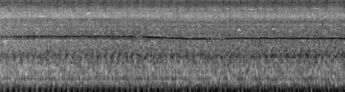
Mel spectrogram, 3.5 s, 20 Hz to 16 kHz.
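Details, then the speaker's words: F-150 that squealed on startup, after idler pulley replacement restoring belt tension: steady even idle, smooth low rumble, no belt squeal or chirp; belt drive healthy, squeal attributed to slack belt. "here the alternator work in there charge that battery I think it was just plain squealing because it had no tension on the Belt"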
